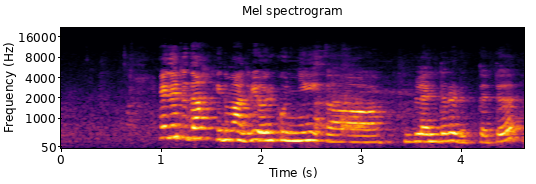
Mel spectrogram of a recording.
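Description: A young woman speaks calmly and close up into a microphone.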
